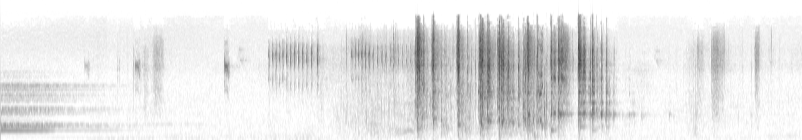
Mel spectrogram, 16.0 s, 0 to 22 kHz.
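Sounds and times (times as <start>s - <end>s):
swords clashing: 8.3s - 11.9s.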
